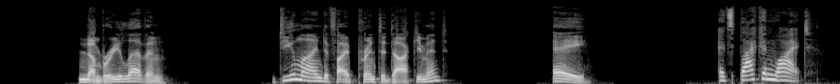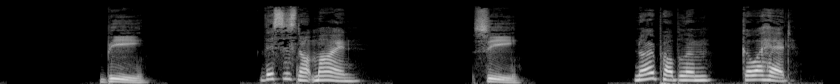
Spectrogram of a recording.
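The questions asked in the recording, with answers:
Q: Do you mind if I print a document?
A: C: No problem. Go ahead.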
